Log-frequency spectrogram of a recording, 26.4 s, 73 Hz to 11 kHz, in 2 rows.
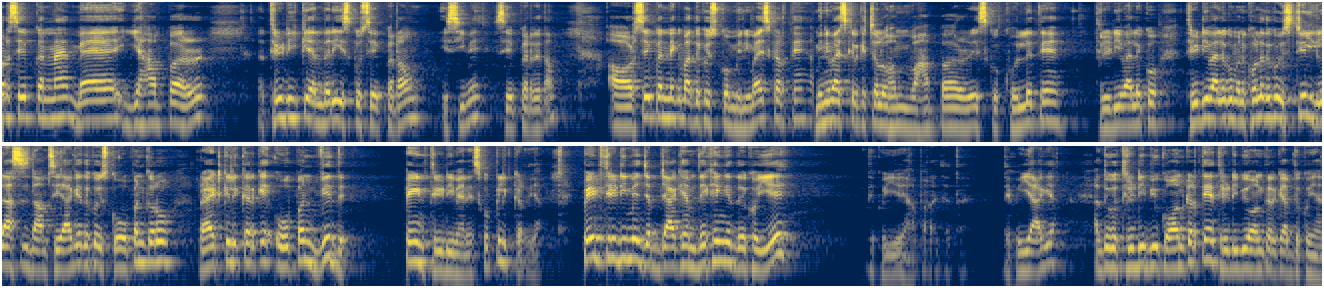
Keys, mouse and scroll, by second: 13.8 right click, 26.0 right click.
